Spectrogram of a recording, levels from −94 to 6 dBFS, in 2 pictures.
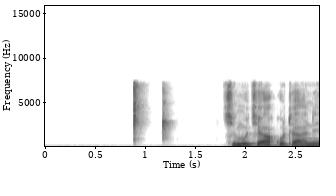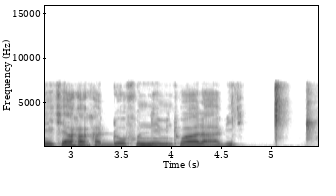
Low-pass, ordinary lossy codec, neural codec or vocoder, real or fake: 7.2 kHz; none; none; real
